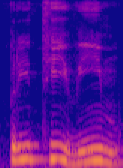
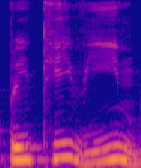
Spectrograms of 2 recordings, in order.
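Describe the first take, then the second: Both takes have the same delivery.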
